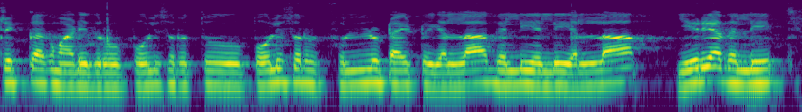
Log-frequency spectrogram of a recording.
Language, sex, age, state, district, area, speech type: Kannada, male, 18-30, Karnataka, Bidar, urban, spontaneous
